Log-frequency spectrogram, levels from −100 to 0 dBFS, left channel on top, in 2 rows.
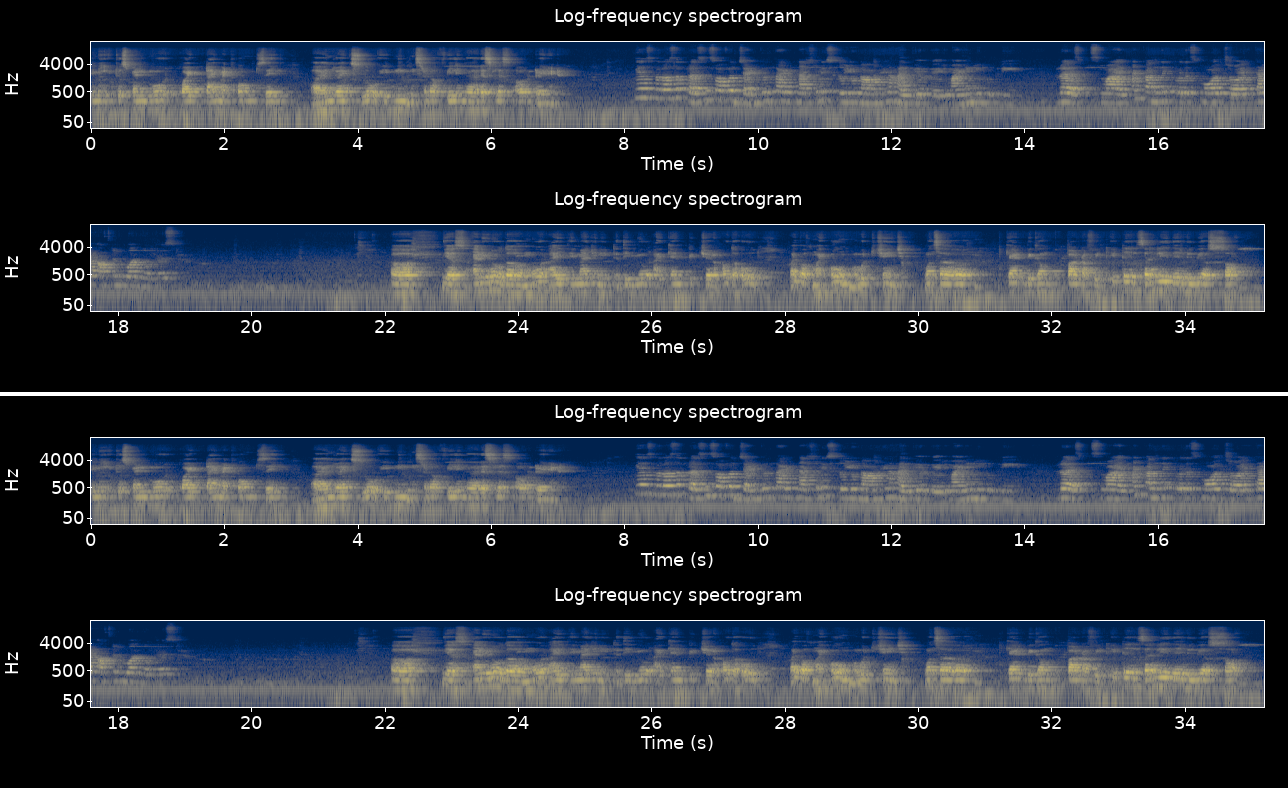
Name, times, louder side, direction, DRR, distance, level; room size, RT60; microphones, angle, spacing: voice 1, 0.0-2.9 3.3-7.0 22.1-27.6 28.1-29.8 30.1-30.9 31.3-34.9, left 1 dB, 25° left, 1 dB, 0.4 m, -31 dB
voice 2, 8.1-13.9 14.5-18.8, equal, 75° left, -3 dB, 1.3 m, -37 dB
4.3 x 2.1 x 2.4 m, 0.70 s
head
